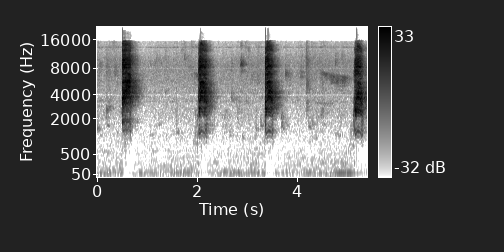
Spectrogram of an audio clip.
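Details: Long-tailed shrike, a kept bird, with a lure recording meant to make it sing: four harsh, broadband rasping notes spaced about one and a half seconds apart, with a low hum underneath.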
